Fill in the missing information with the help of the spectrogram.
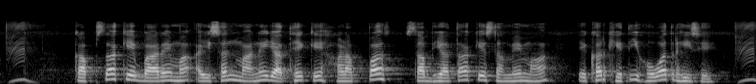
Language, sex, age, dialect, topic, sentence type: Chhattisgarhi, male, 18-24, Eastern, agriculture, statement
